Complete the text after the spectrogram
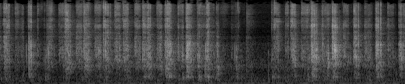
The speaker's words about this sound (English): Cutting paper. Okay. Yeah, we were right.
